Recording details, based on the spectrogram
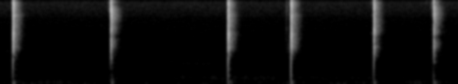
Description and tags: recording the switches sound
click, hi-tech, button, switch, ambient, press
